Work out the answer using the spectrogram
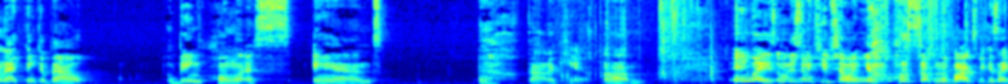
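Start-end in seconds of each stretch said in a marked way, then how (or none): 0.0-5.9 halting voice breaking, fighting off crying. Showing items from a box while facing finishing a master's: holding back tears. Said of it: "I'm not gonna cry".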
